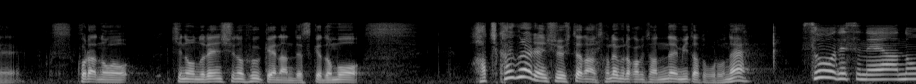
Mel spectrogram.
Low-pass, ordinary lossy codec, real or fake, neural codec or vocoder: 7.2 kHz; none; real; none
